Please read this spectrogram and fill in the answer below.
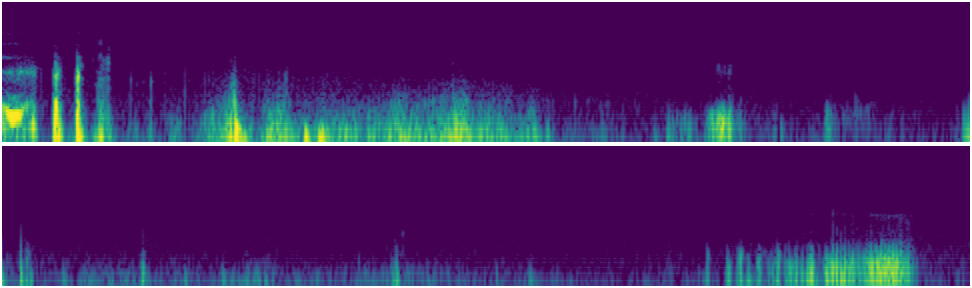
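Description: Low gurgling rumbles and bubbling pops come and go irregularly from the belly: stomach growling, a normal sound of gas and fluid moving through the gut.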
